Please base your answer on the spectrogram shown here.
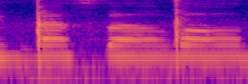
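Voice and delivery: usual speaking voice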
